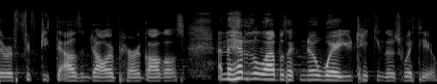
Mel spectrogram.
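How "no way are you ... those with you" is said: plain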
